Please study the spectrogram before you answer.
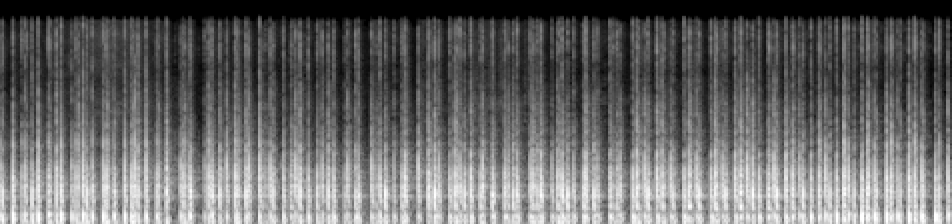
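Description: Fingertips tap rapidly on the top and sides of a hollow cardboard pizza box held close to the mic. They produce a fast, steady stream of dull, hollow thumps with a low body and almost no brightness. Each tap dies away almost instantly.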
